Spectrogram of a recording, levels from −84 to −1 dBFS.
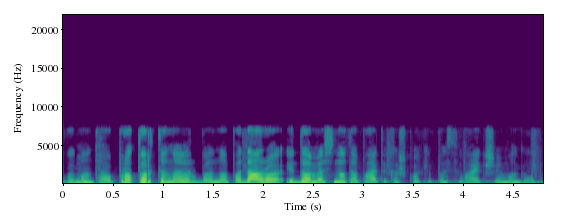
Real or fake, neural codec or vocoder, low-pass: fake; codec, 16 kHz in and 24 kHz out, 2.2 kbps, FireRedTTS-2 codec; 7.2 kHz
